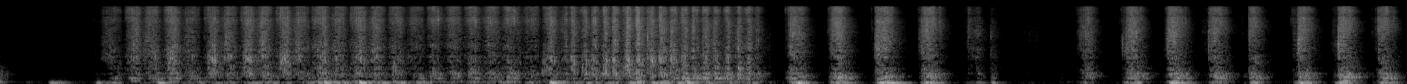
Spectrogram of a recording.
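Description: A small stiff brush scrubs briskly across plastic keyboard keys.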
